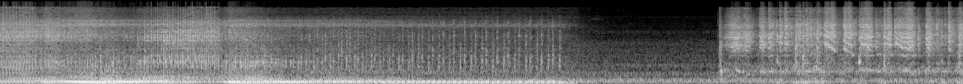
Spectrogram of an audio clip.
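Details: 1985 Ford Bronco V8 first start in 8 months, coolant suspected in cylinders; cranks and catches, then lumpy uneven rev with stumbling beat and dip, running on about six cylinders; may need head gaskets, maybe heads.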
